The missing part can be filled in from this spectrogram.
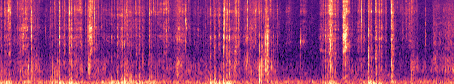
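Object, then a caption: Bar of soap scraped with a knife blade. A solid, dry white bar of soap is held in the hand and scraped and sliced with a utility knife blade. Dense, crackling scrapes and crumbly crunches come in quick bursts, with bright grainy edges over a low rumble. Brief sharper snaps cut through as the blade bites into the bar.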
